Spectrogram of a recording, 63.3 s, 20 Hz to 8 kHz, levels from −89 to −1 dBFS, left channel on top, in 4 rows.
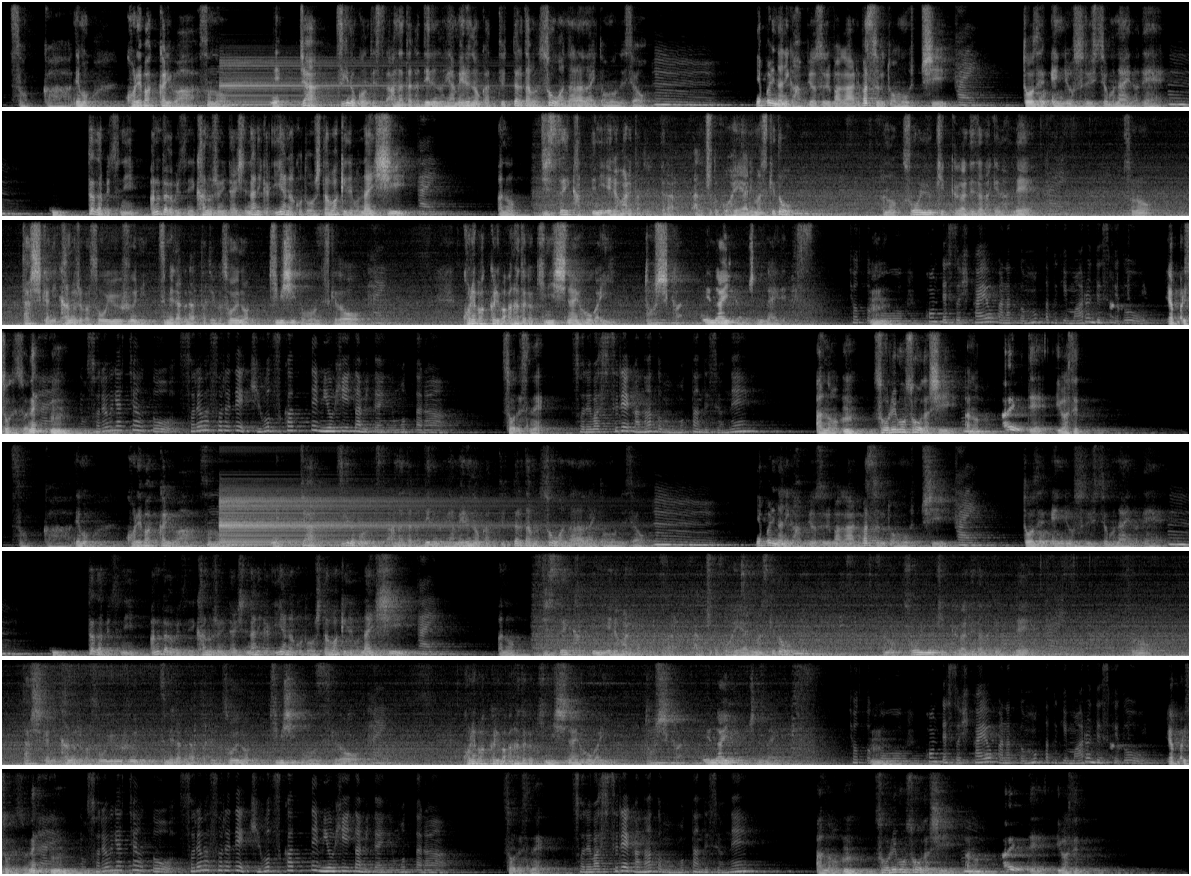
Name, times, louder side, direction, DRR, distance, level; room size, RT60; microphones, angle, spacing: voice 1, 0.1-3.0 3.6-3.7 4.0-8.6 10.1-12.6 13.6-15.5 16.5-16.7 17.0-21.2 22.4-22.7 23.0-26.4 27.5-29.6 30.8-31.2 31.9-35.0 35.2-36.4 37.5-39.9 40.2-40.7 41.0-42.4 43.2-43.5 47.2-48.4 54.2-54.7 58.3-60.5 60.8-61.9, left 4 dB, 80° left, 11 dB, 0.4 m, -33 dB
voice 2, 2.7-3.3 8.7-9.7 12.7-13.1 15.5-16.2 21.4-21.7 26.4-27.0 29.7-30.2 36.5-36.9 40.2-41.4 43.0-43.1 43.4-43.7 44.0-45.5 45.8-47.0 47.9-53.4 54.2-54.4 55.1-57.5 60.3-60.7, right 1 dB, 5° left, 5 dB, 0.4 m, -44 dB
sound 1, 2.9-7.4, right 5 dB, 90° right, 0.4 m, -41 dB
sound 2, 22.9-42.5, equal, 20° right, 1.4 m, -44 dB
12.5 x 4.5 x 7.6 m, 2.1 s
head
